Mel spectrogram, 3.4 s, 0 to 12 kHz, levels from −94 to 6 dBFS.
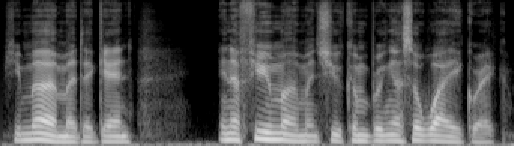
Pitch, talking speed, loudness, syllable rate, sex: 125 Hz, 230 wpm, -17 LUFS, 6.5 syllables/s, male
